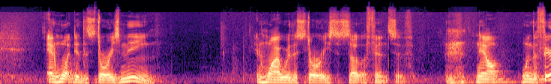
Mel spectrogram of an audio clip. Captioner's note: clears throat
